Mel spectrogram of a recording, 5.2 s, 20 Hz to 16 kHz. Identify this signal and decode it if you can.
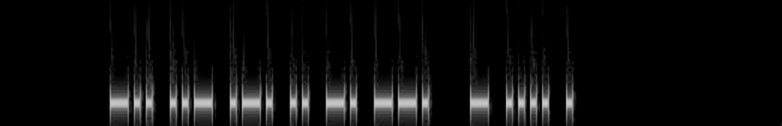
Morse code, heard as a keyed tone, about 37 wpm, 700 Hz. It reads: DURING THE
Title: Speed-Racing - Sets of 2 Words 30wpm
